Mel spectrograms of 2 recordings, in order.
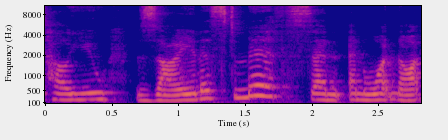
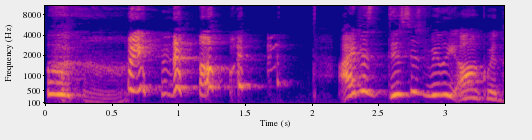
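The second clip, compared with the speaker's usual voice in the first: laughing into sobs; 9 semitones higher, 9 dB louder than usual. Real, not acted. Laughter tipping into crying.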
